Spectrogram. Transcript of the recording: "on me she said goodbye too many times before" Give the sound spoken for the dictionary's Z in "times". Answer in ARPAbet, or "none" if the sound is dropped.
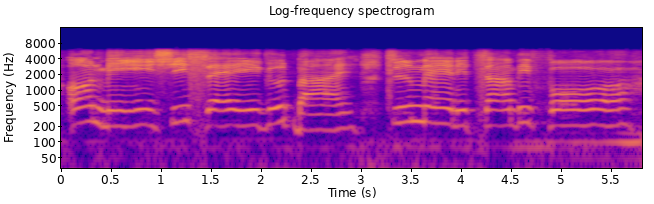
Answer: none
